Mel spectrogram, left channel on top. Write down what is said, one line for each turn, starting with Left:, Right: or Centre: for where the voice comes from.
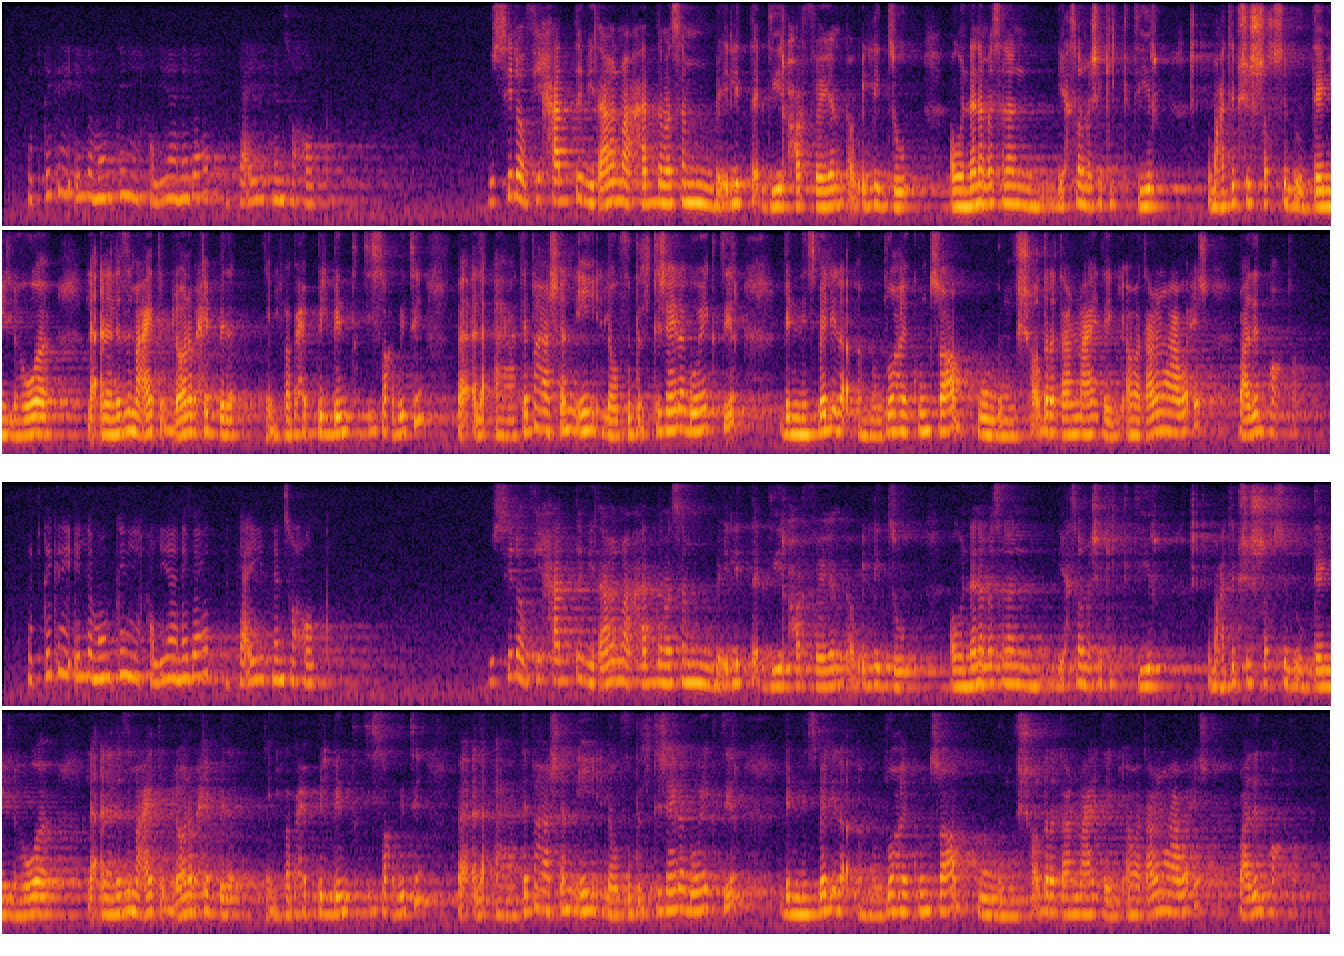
Right: تفتكري ايه اللي ممكن يخلينا نبعد كأي اتنين صحاب
Left: بصي لو في حد بيتعامل مع حد مثلا بقلة تقدير حرفيا او قلة ذوق او ان انا مثلا بيحصل مشاكل كتير وما عاتبش الشخص اللي قدامي اللي هو لا انا لازم اعاتب لو انا بحب ده يعني فبحب البنت دي صاحبتي فلا هعاتبها عشان ايه لو فضلت شايله جوايا كتير بالنسبه لي لا الموضوع هيكون صعب ومش هقدر اتعامل معاها تاني او هتعامل معاها وحش بعدين هقطع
